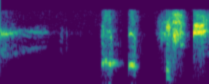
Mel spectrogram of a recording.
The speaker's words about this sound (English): But what's so funny is the dog barking.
